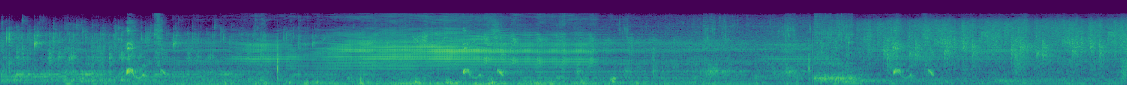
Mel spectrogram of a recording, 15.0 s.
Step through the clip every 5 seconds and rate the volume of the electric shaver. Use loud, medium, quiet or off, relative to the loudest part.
medium, loud, quiet.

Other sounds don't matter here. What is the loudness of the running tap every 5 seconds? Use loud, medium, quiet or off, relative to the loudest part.
loud, medium, loud.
